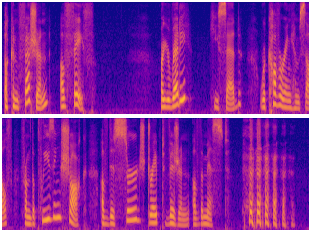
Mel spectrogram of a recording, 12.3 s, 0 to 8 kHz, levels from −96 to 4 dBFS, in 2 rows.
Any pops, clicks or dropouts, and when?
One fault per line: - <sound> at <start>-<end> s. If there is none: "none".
- laugh at 10.9-12.0 s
